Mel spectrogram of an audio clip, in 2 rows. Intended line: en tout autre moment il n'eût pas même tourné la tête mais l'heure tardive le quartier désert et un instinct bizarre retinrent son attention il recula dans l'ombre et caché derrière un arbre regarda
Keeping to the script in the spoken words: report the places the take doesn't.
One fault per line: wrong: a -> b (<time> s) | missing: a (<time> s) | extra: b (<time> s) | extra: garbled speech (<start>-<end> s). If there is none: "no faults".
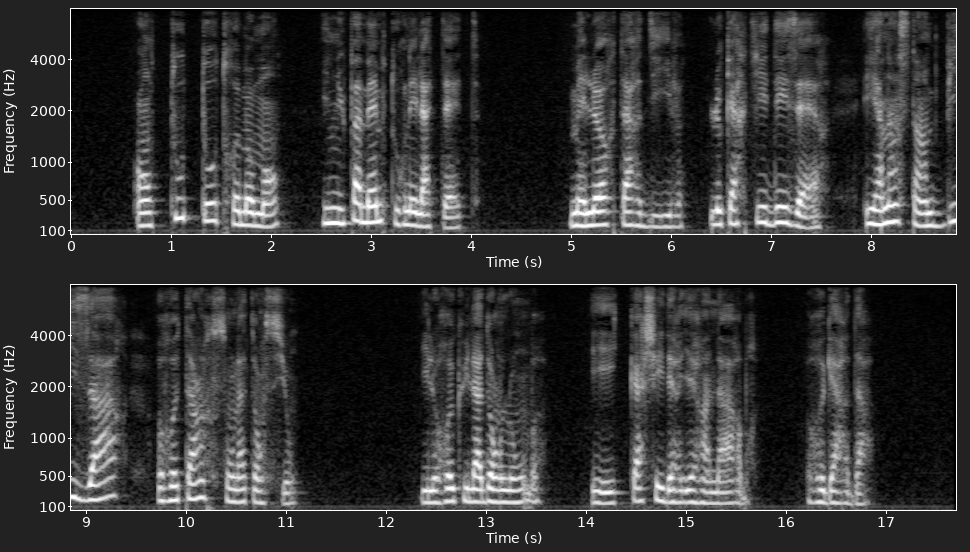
no faults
